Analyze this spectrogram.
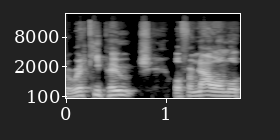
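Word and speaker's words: Riqui Puig: even with spanish commentary it'll be the catalan pronunciation ricky pooch well from now on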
